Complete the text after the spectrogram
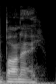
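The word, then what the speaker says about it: Dubonnet: William is pouring a gin and a bonnet now. That sounds like something from a sound effect, but he is actually recording it. So it's basically, the bonnet is spelt the bonnet, and it's a French liqueur.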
